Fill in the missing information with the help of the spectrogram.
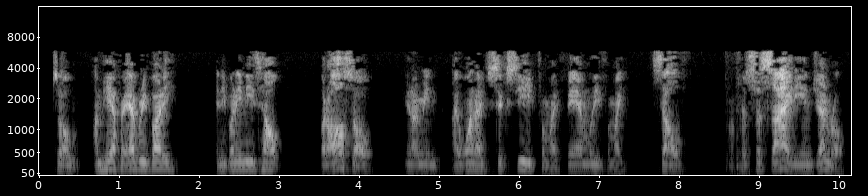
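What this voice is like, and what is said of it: Boston accent. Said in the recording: “that Boston accent”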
